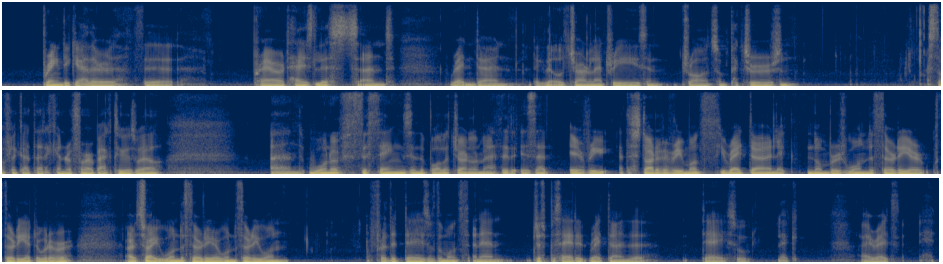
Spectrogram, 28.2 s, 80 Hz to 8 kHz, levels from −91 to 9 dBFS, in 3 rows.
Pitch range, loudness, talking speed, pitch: 85-95 Hz, -24 LUFS, 190 wpm, 85 Hz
